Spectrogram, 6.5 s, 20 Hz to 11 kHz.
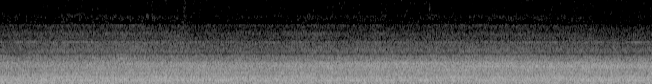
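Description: Airbus A319 twin jet engines running at taxi power: a steady, even rush of engine noise with no change in pitch.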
